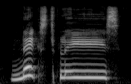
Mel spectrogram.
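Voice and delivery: loud, high call; shouted dismissal; booming butcher. A narrator's reading. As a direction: boom for the next customer. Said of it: "boomed the butcher".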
